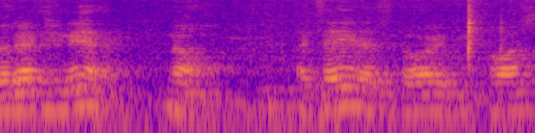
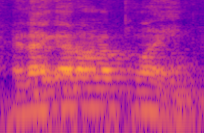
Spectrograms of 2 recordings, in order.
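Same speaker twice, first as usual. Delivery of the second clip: usual speaking voice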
